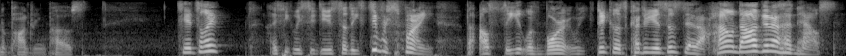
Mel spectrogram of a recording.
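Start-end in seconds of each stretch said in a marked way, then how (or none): 1.8-8.4 high, loud put-on pronouncement; clever stage character. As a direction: show off with mock-smart bravado. Pinkie mimics a stage role.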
